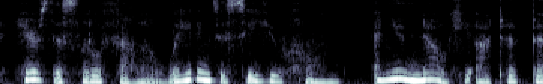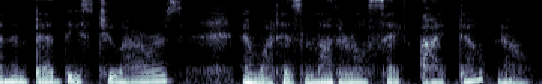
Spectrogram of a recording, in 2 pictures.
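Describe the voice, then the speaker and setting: Kindly firm saintly knight done by a woman, storybook ASMR, husky whisper, reassuring, dry close sound. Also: on the low side, moderate pace, mellow, no room sound, heavily acted. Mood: firm, scolding.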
